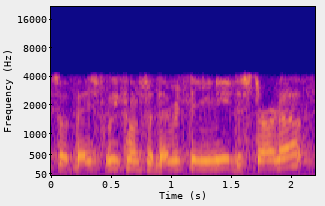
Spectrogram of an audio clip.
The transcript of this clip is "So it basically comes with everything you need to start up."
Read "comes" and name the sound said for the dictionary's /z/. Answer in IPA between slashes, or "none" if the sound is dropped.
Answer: /z/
